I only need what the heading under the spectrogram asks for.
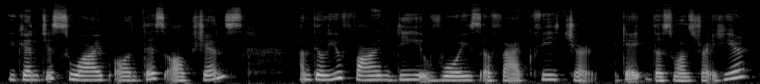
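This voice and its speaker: A woman's voice: medium pitch, takes it slowly, vocal fry, warm tone. A woman hosting a tutorial, narrating an app walkthrough step by step. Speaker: tutorial host.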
